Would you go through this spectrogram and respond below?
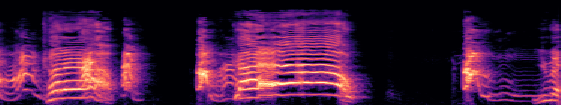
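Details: Siberian Husky vocalizing in three bursts of wavering, yodel-like calls. The middle call is a long, sustained howl of about a second and a half that bends up and down, with short yelping notes before it and a final brief wail.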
